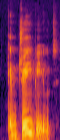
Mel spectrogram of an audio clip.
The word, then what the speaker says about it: contribute: primary stress and so the primary stress has to be on the second syllable it may sound a little weird when you start practicing this word for its pronunciation but make sure that you stress the second one so contribute contribute not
